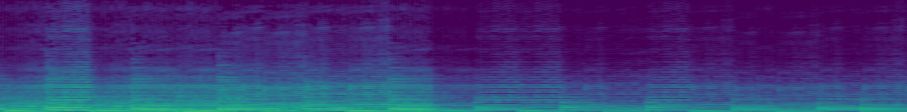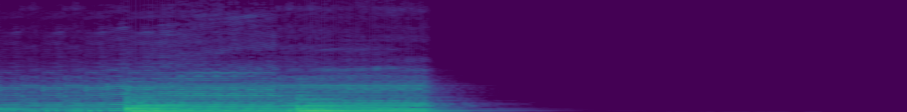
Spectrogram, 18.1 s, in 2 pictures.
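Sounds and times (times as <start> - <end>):
cello playing a gavotte: 0.0 - 13.8.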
